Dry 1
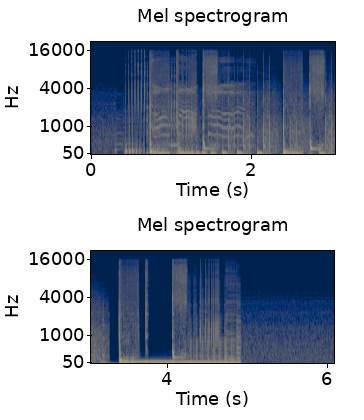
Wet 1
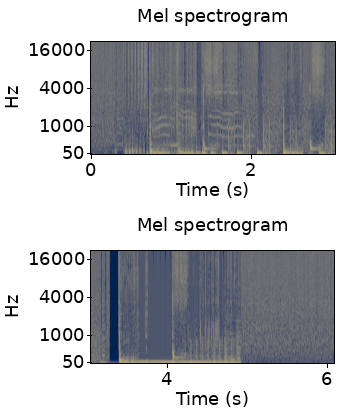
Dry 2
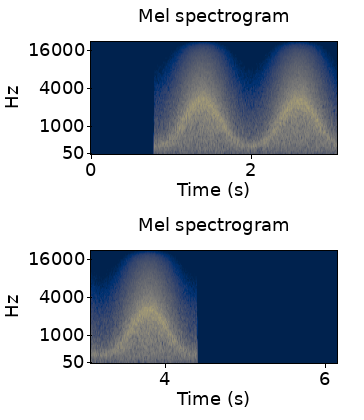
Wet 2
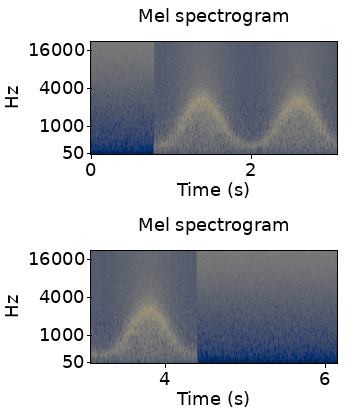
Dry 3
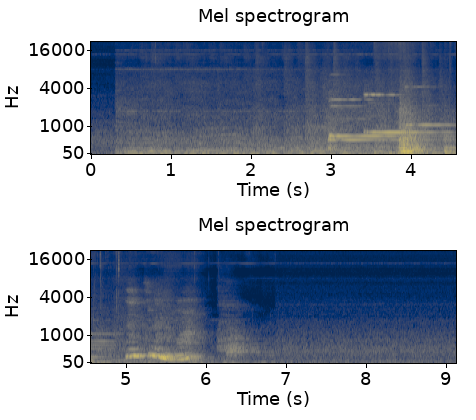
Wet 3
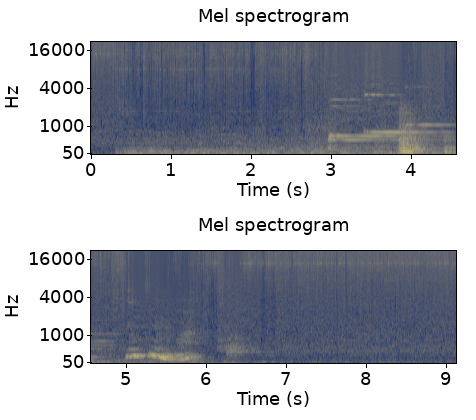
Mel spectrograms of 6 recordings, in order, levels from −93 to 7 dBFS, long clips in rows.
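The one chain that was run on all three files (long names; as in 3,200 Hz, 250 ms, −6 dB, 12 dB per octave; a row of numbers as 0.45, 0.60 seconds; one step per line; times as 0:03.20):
spike at every zero crossing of −20 dBFS
normalise the peak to −12 dBFS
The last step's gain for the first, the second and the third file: +3.5, −3.0, −6.0 decibels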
